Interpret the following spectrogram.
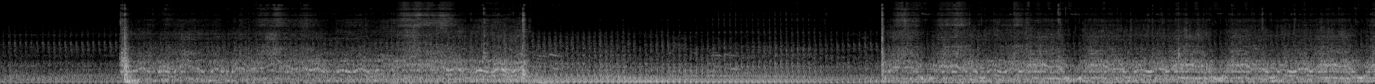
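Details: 1966 Chevrolet truck not run since 1996, sitting decades, fuel pump powered for the start attempt: starter churns steadily about three and a half turns a second with no catch or firing; cranks but won't start, cause not confirmed.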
